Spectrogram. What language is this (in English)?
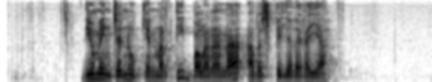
Catalan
